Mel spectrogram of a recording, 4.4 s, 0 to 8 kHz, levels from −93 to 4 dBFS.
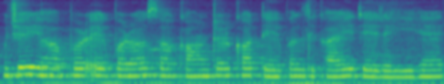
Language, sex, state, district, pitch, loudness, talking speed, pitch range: Hindi, female, Arunachal Pradesh, Papum Pare, 200 Hz, -16 LUFS, 175 wpm, 190-210 Hz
